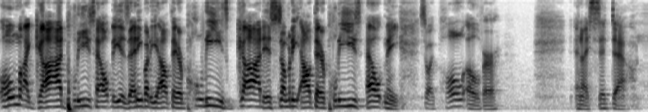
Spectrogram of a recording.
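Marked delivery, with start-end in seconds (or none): 0.0-6.0 loud, higher-pitched cry for help; imitated woman screaming. Woman begging any passerby for help, screaming. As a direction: act out a woman screaming for rescue. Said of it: "it's this woman screaming".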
